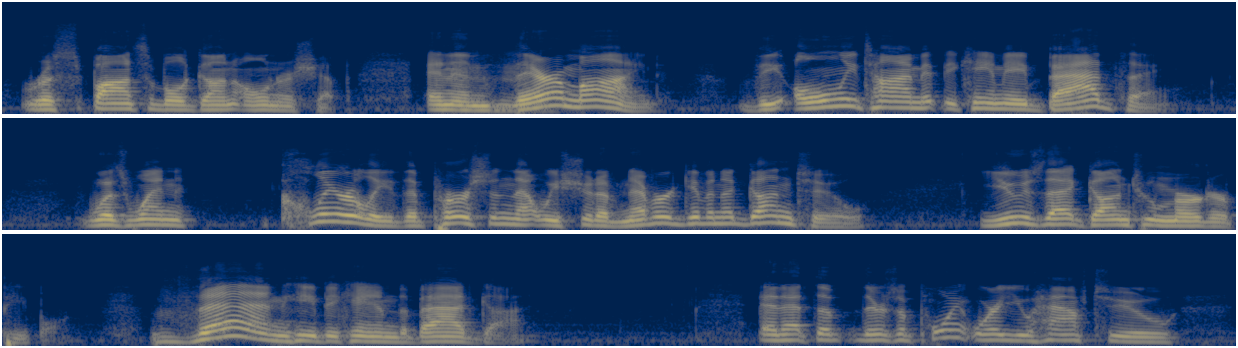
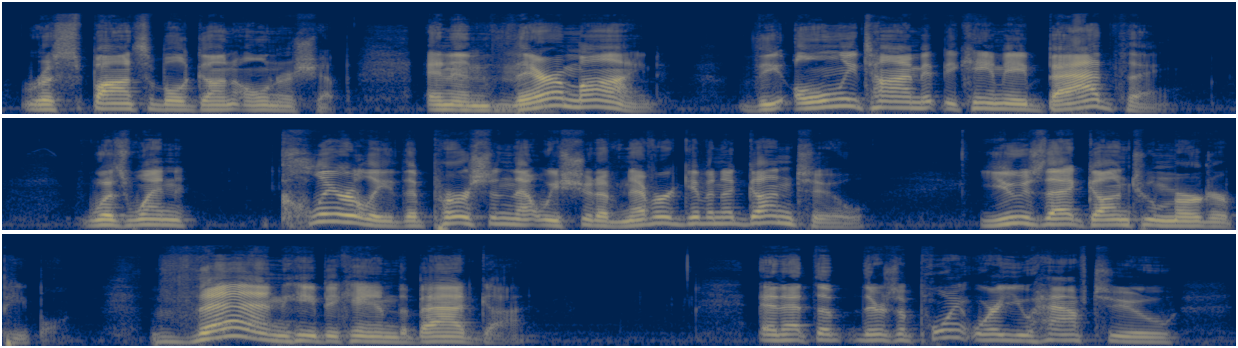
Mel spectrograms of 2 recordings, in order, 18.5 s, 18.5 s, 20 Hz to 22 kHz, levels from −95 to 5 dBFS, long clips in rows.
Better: second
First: muffled; very; fading above 3 kHz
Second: none

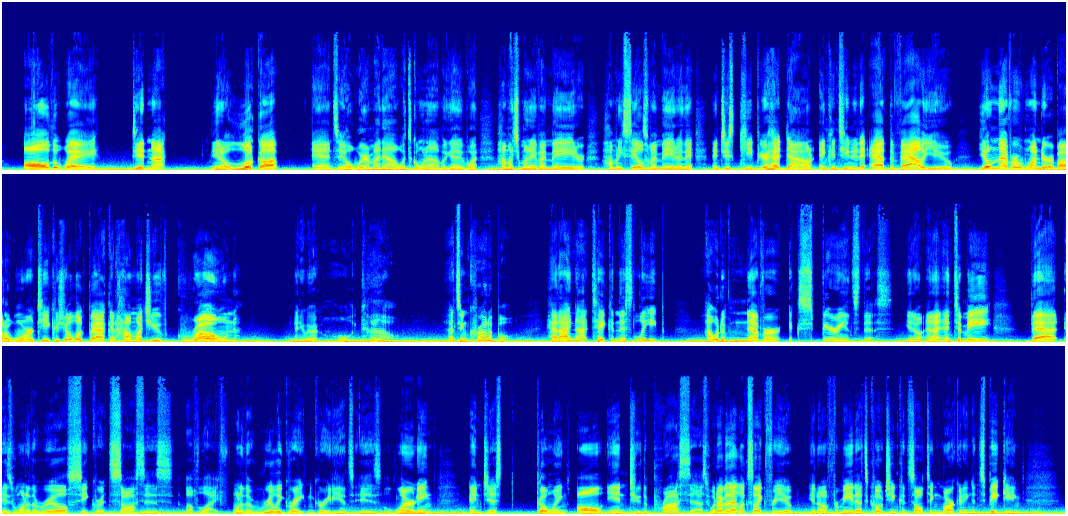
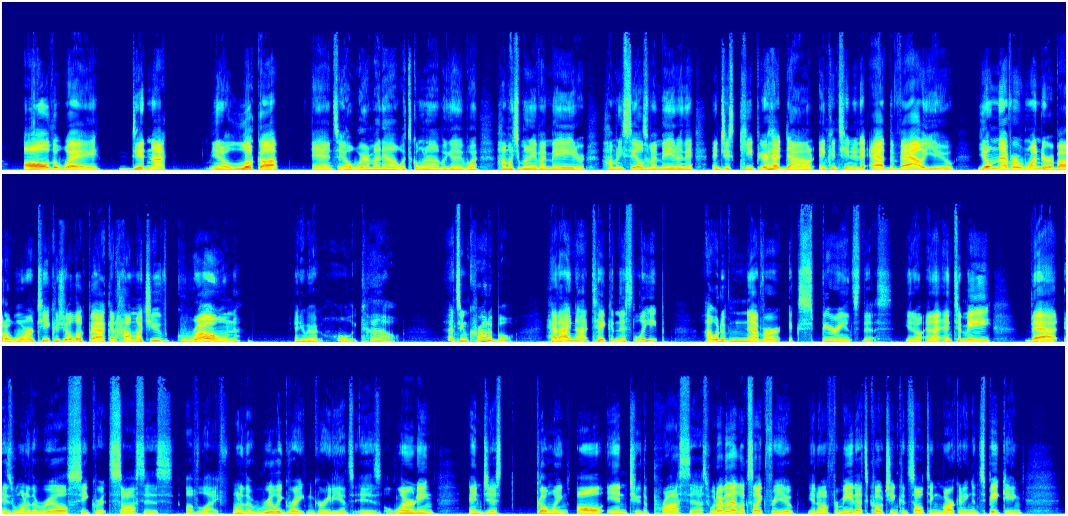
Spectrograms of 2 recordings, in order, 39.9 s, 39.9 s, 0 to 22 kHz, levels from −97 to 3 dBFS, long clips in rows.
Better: second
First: wind noise on the microphone; occasional gusts; 20 dB below the speech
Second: none

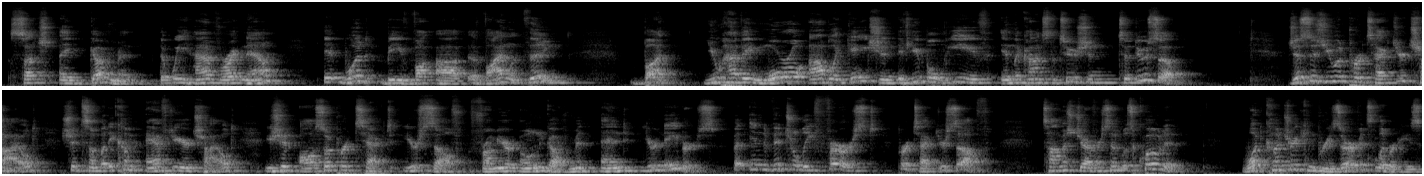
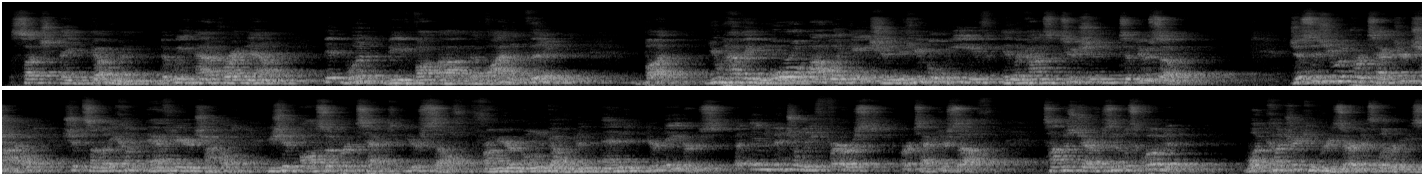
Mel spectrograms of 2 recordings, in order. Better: first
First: room echo; slight; dies away in 0.4 s // off-mic speech; far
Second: room echo; strong; dies away in 1.4 s // off-mic speech; far

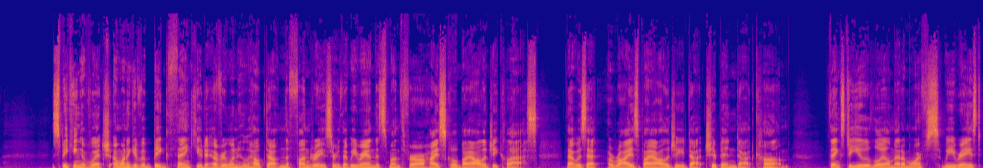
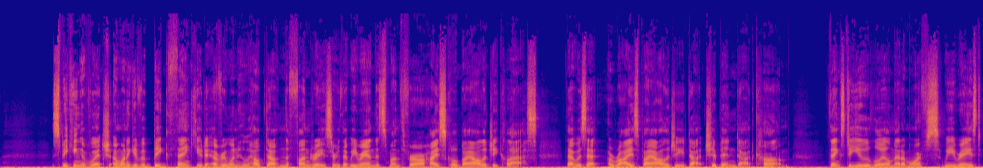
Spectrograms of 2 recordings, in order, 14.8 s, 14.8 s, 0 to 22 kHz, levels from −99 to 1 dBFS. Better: first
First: none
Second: low rumble; faint; throughout; 25 dB below the speech

